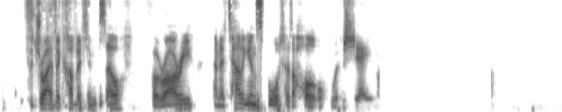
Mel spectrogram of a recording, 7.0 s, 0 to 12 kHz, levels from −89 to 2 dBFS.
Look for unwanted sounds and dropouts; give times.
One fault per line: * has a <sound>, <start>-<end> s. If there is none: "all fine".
all fine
